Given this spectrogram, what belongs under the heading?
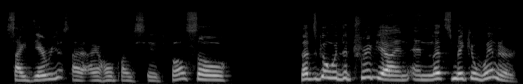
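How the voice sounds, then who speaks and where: A co-host of an online event, this man in his thirties or forties keeps up casual, playful, mock-serious banter. He speaks briskly in a high, dark-toned voice, and the recording is dry. He's on a video call indoors against a green backdrop.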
